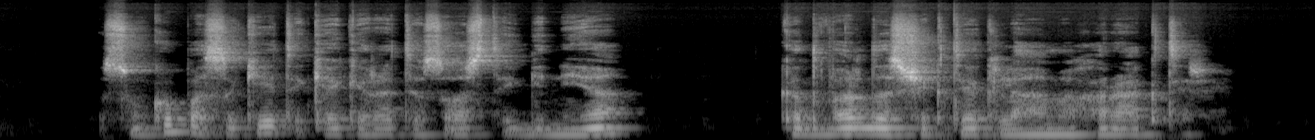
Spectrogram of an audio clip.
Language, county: Lithuanian, Vilnius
